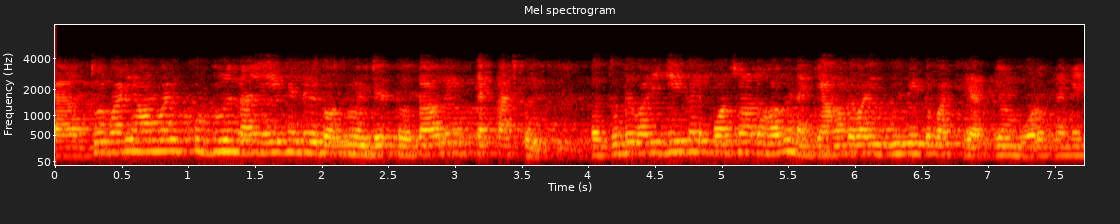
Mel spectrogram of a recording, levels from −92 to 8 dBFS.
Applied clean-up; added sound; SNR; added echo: none; none; none; reverberation time 2.4 s.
